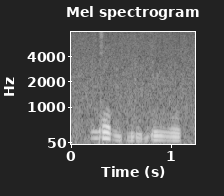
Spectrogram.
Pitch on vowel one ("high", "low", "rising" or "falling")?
falling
